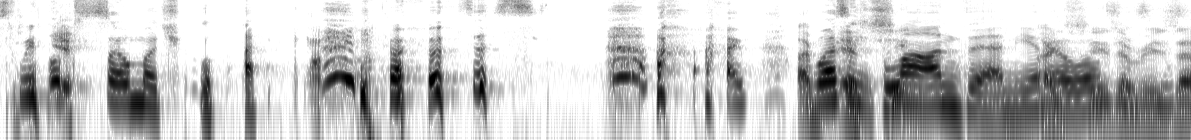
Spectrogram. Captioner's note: laughter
